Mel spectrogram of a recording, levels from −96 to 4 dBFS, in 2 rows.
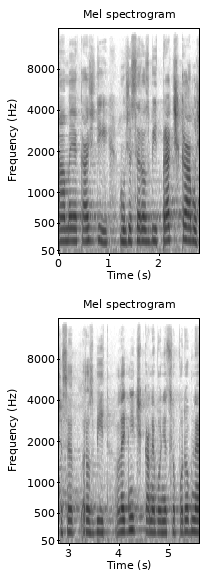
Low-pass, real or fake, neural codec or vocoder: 14.4 kHz; real; none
